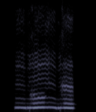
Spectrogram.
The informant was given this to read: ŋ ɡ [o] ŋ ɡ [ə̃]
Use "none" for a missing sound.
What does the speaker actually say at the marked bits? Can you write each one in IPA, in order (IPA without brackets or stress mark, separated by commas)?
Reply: õ, ə̃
